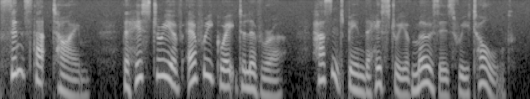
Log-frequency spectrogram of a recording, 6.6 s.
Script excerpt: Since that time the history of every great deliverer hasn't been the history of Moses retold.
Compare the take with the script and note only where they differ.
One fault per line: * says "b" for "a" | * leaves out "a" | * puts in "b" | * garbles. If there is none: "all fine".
all fine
